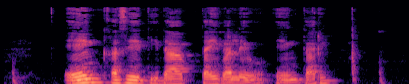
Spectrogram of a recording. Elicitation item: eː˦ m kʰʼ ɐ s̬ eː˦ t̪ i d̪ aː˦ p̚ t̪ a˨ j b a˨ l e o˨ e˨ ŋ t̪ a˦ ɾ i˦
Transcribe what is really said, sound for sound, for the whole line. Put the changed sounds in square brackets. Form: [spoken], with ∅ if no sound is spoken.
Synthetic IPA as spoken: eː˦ [ŋ] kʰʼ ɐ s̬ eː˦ t̪ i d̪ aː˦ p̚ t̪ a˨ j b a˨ l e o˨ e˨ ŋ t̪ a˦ ɾ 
